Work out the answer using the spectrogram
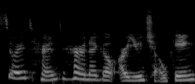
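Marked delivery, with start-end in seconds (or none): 1.2-2.0 mock mean, nasty, cutting, unkind tone. Retelling asking a friend choking on popcorn: imitating a mean tone. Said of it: "I accidentally said it really meanly".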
